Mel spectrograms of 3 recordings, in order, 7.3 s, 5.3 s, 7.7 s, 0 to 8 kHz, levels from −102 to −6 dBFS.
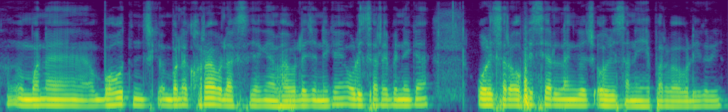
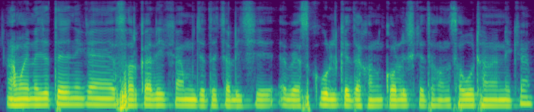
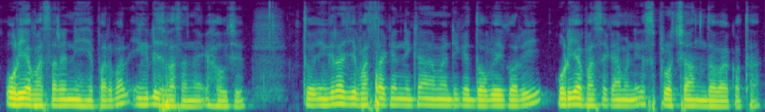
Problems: none marked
